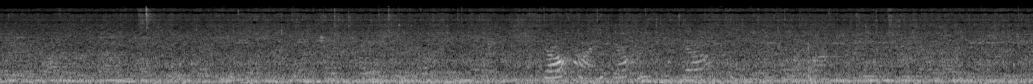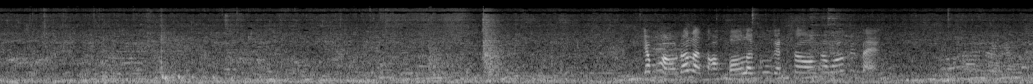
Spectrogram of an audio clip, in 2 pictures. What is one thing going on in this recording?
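Water bubbles and splashes steadily in a tank.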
